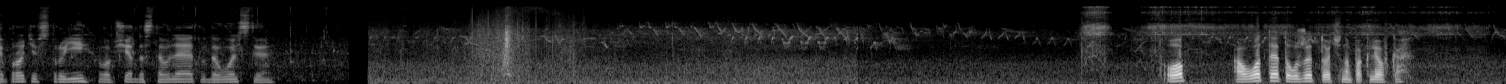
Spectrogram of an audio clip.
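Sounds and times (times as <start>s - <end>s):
steady outdoor hiss: 0.0s - 15.0s
small bird singing: 3.8s - 15.0s.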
